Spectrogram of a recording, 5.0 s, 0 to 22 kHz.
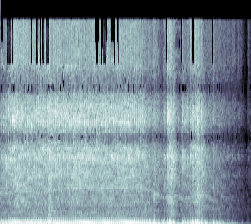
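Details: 2001 Yamaha 1100 motorcycle that starts but won't stay running, carbs cleaned, fresh spark plugs fitted: steady, even multi-cylinder burble for about three seconds, then it sags and fades out.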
